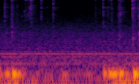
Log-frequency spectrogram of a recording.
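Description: Computer keyboard typing: a quick, irregular run of key clicks, over a faint steady hum.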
